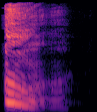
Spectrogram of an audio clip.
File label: Vocal Deep Grunt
